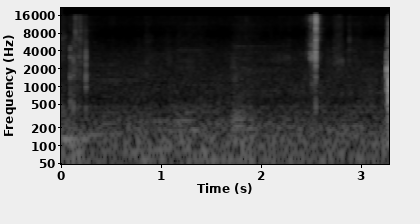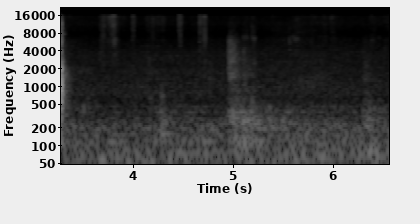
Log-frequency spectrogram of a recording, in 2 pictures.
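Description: Fly-tying scissors snipping twice, about a second apart, trimming off excess material at the vise.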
